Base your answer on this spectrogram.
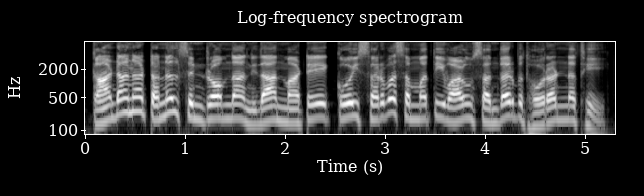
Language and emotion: Gujarati, neutral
